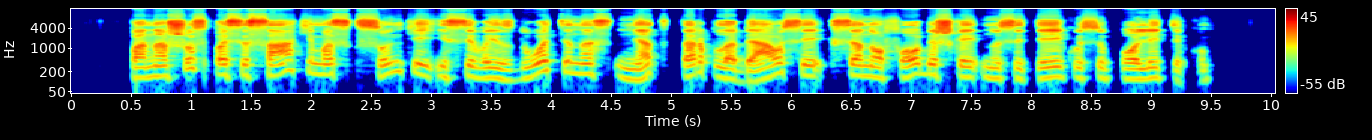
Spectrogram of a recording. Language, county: Lithuanian, Utena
